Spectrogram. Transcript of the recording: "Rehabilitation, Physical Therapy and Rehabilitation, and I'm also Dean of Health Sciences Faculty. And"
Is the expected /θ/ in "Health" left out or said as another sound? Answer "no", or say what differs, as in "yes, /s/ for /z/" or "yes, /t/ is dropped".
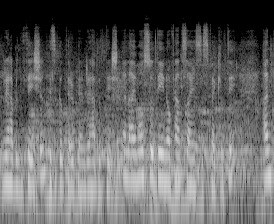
yes, /t/ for /θ/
